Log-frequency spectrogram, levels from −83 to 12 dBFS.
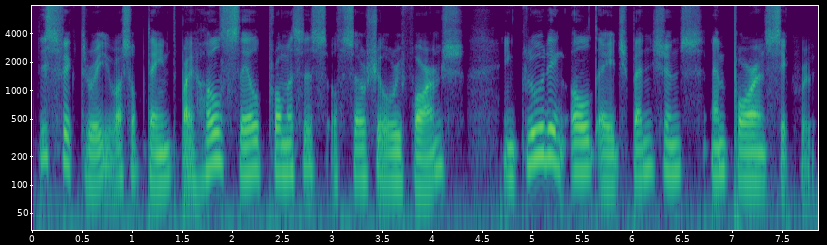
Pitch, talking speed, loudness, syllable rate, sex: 125 Hz, 145 wpm, -21 LUFS, 5.0 syllables/s, male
